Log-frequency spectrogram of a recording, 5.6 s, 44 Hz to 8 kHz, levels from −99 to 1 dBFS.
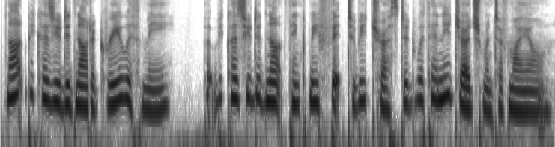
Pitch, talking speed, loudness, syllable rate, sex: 205 Hz, 260 wpm, -19 LUFS, 6.5 syllables/s, female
